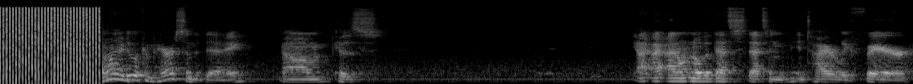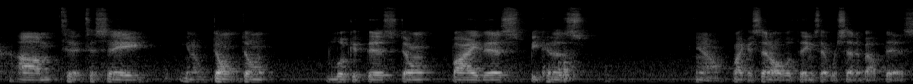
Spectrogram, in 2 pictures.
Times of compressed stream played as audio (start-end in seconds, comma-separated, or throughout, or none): 0.00-1.03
